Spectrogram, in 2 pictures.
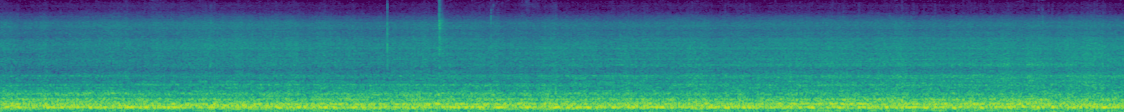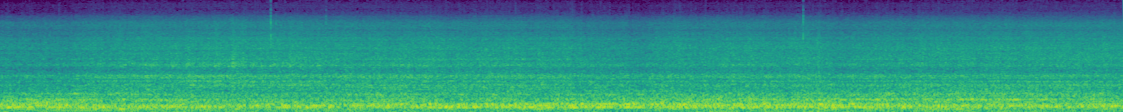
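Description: Matterhorn Gotthard Bahn electric rack train running downhill on its cog section: a loud, steady drone of running gear and wheels on rail, with a low steady hum.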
